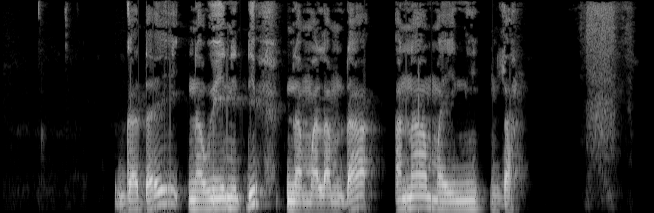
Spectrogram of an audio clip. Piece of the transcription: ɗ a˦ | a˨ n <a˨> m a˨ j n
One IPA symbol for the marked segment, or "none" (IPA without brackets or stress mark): a˦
